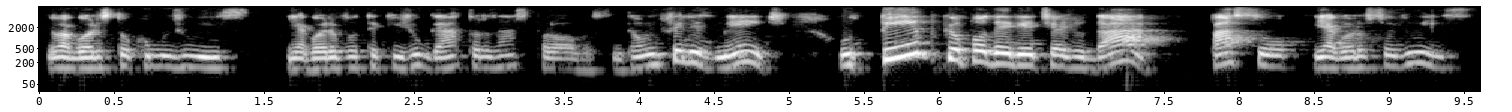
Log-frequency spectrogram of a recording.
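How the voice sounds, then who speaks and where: Man playing a calm regretful judge. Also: fairly high pitch, moderate pace, muffled recording. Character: middle-aged male judge, calm and regretful.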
